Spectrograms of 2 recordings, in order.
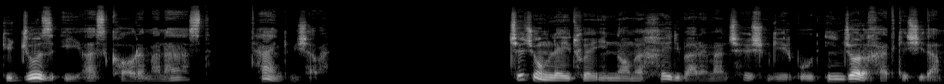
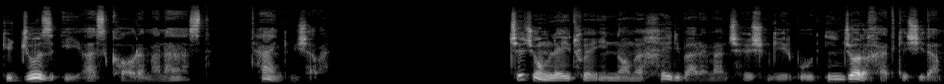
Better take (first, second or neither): neither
